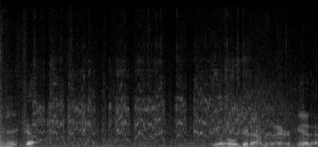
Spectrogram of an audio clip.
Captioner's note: reel cranking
